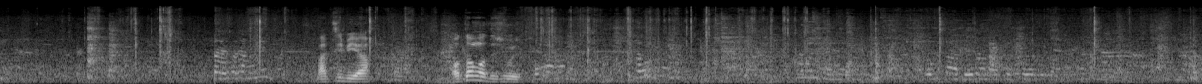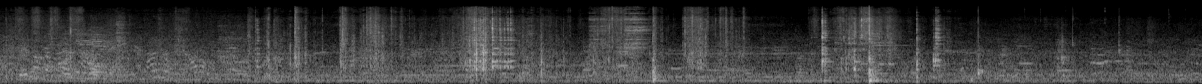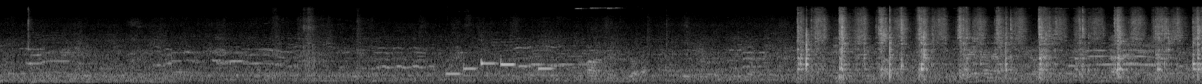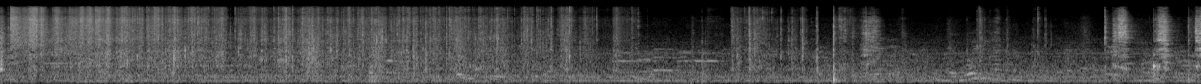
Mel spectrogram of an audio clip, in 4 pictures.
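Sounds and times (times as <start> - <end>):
foil paper packaging crinkling: 4.8 - 8.5, 14.6 - 19.6, 34.4 - 44.7
metal ladle scraping wok: 32.0 - 36.8, 47.1 - 48.0.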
